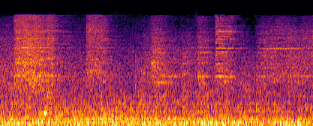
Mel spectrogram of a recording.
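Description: A train passing close by: a steady low rumble of wheels on rails, with several irregular high, hissing screeches from the wheels.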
